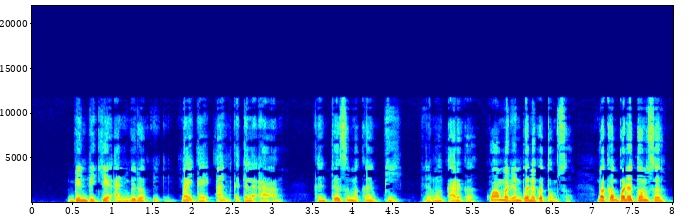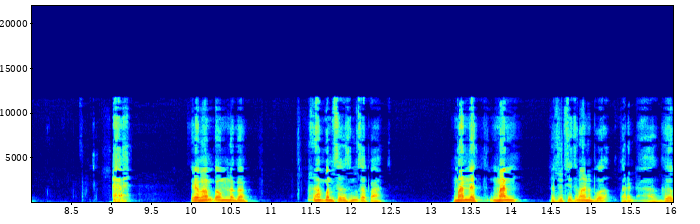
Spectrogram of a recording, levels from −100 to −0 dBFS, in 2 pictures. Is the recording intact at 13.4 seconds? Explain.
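No. At 13.4 seconds, as throughout the speech, the treble is rebuilt by spectral band replication, likely HE-AAC compression at heavy damage, which fits a bitrate around 16 kbps. Sibilants sound gritty and metallic, and a spectrogram shows copied, smeared high bands ending abruptly at 11.9 kHz.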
